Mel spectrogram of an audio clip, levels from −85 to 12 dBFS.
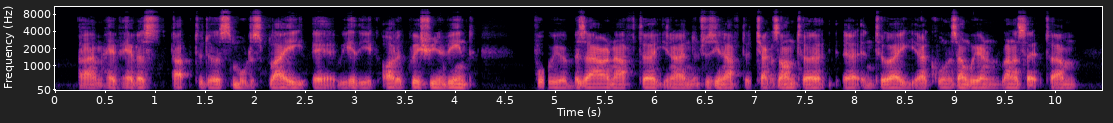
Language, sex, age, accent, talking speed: English, male, 30-49, Australian, 250 wpm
